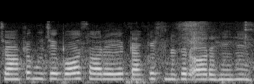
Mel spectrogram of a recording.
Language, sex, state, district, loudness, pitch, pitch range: Hindi, female, Chandigarh, Chandigarh, -15 LUFS, 245 Hz, 235-255 Hz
